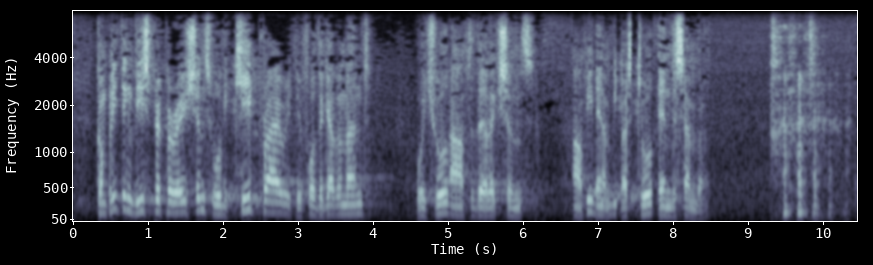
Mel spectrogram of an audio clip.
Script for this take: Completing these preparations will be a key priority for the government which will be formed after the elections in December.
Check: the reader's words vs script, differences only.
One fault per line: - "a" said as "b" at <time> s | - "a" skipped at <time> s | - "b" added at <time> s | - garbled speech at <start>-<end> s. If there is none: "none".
- "be" skipped at 2.0 s
- "be formed" skipped at 5.0 s
- garbled speech at 6.6-7.7 s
